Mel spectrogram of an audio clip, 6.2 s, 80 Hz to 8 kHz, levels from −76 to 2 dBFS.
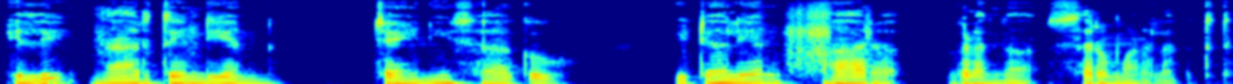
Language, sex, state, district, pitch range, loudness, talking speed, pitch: Kannada, male, Karnataka, Mysore, 110-130 Hz, -24 LUFS, 85 wpm, 115 Hz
